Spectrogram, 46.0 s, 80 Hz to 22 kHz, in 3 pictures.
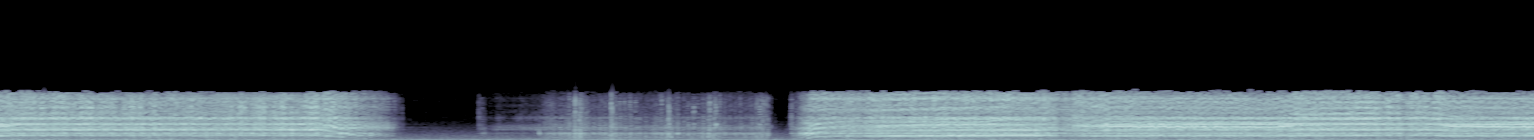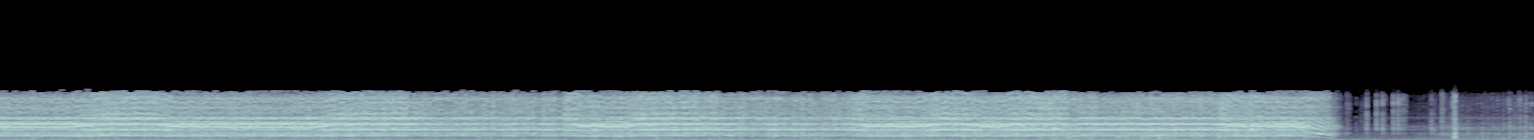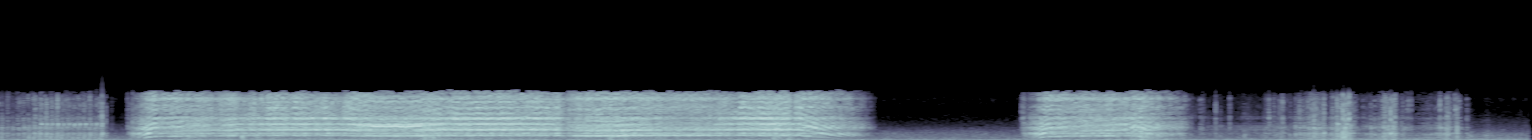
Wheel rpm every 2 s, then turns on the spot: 230, 190, 10, 20, 160, 220, 220, 220, 220, 230, 230, 230, 220, 230, 80, 20, 170, 220, 230, 110, 70, 40, 10.
28-30 42-44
